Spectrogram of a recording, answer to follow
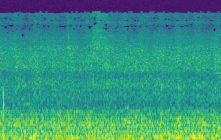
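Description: Steady low rumble and hiss of gym room noise, with a faint click at the very start.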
